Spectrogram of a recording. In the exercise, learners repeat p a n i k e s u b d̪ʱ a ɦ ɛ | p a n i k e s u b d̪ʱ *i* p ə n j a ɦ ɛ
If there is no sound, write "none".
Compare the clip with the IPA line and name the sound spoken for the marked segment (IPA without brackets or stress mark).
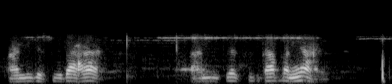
a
